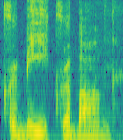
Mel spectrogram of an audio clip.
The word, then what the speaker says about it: Krabi Krabong: So I went to the Budai Swan and learned Krabi Krabong, which most people can't pronounce, but it's just Krabi Krabong.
